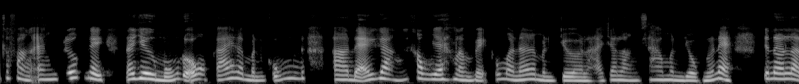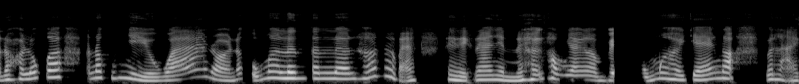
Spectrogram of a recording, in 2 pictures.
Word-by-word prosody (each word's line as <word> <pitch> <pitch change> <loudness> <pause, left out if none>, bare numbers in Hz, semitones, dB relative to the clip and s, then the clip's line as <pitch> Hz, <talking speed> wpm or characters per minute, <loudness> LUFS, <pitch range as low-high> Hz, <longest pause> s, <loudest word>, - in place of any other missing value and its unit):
cái 290 - -10
phần 245 -8 -2
ăn 225 +4 -3 0.2
trước 290 +3 +2
đi, 260 -6 +3 0.3
nó 240 - +3
dư 260 -3 +7
muỗng 195 +3 +2
đũa - - +3
một 245 - -2
cái 250 +8 -1
là 275 - 0
mình 190 -4 -2
cũng, 265 +10 -5 0.3
a, 220 -1 0
để 205 +2 +2
gần 265 -3 +2
cái 195 +2 -6
không 255 -4 -1
gian 230 0 +3
làm 200 -5 0
việc 180 -2 -3
của 235 - -8
mình 225 -5 -1
á, 230 +4 +1
mình 185 -5 -1
chừa 180 -1 +1
lại 170 0 -4
cho 205 - -4
lần 190 -3 -2
sau 210 +2 -3
mình 205 -3 +1
dùng 180 -1 0
nữa 180 +2 0
nè. 250 -4 +2 0.3
Cho 270 - 0
nên 260 -1 +2
là 240 -4 +2
đôi 220 +2 +1
lúc 275 +4 +2
á, 330 +1 +5 0.3
nó 300 +2 +2
cũng 300 0 -3
nhiều 185 -10 +2
quá 220 - -1
rồi 195 -7 +1
nó 210 - -4
cũng, 225 +9 -3
ơ, 295 0 +3
linh 280 -1 +6
tinh 270 0 +1
lên 260 0 +3
hết 300 +8 -2
á 380 - -2
bạn. 190 - -2 0.3
Thì 215 -3 +3
thiệt 175 - 0
ra 210 +1 +2
nhìn 200 -5 +2 0.3
không 275 -4 +1
gian 210 0 -1
làm 195 -2 -2
việc 175 - +3 0.2
cũng 180 +8 -4
hơi 240 -6 +1
chán 220 +6 0
đó. 275 -1 +4 0.3
Với 230 +2 0
lại 195 -5 -3
225 Hz, 260 wpm, -22 LUFS, 195-270 Hz, 0.3 s, dư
